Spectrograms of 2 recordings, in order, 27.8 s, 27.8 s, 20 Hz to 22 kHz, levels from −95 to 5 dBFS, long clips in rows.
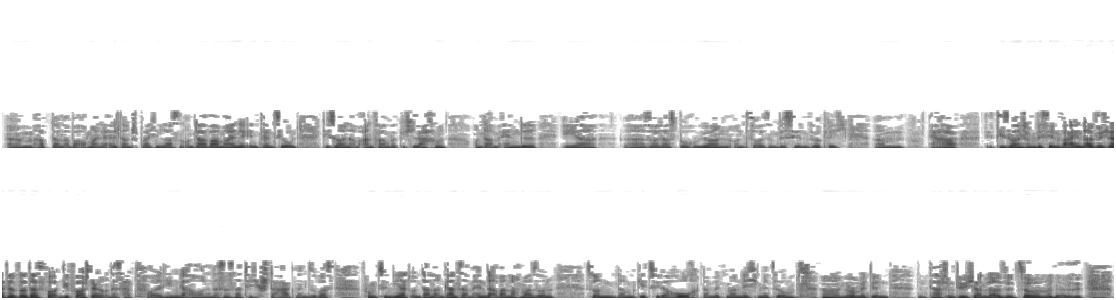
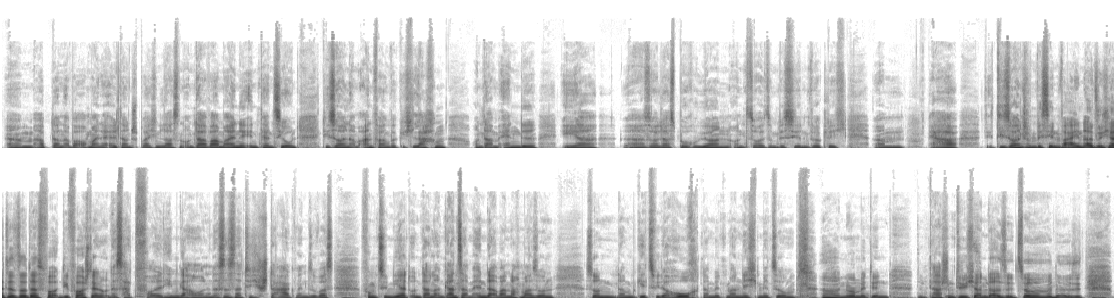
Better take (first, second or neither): second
